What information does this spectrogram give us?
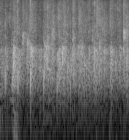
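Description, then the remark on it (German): Applause from a group, a dense steady patter of many hands clapping at moderate loudness for a few seconds, with no clear voices over it. “Applaus.”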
